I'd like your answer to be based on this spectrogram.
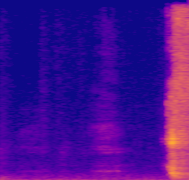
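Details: Sneezing while reading aloud in Japanese: a quiet pause with a faint intake of breath, then one sharp, hissing sneeze burst.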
